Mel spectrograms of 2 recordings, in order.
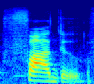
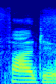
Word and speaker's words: fado: Fado. Fado. Fado, Portuguese Okay.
